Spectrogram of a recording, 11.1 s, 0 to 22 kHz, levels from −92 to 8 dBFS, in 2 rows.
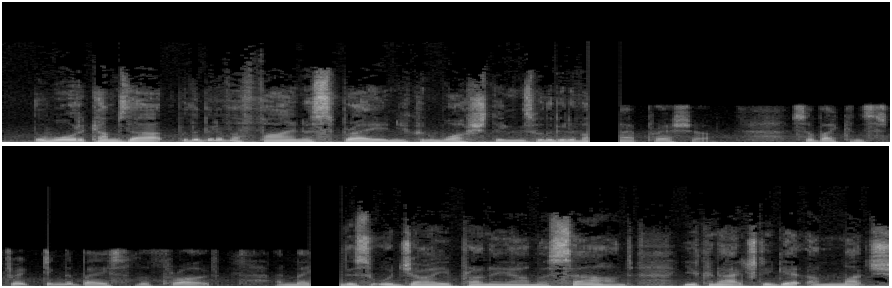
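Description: At 3.46 s and 5.82 s the sound skips ahead. Each jump loses about 20 ms, likely a dropped buffer (overrun). From 3.66 s the audio goes silent for 200 ms, then returns duller and about 5 dB quieter, with new noise about 45 dB down. This is likely the input switched to a poorer device. The fuller sound returns at 7.66 s.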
